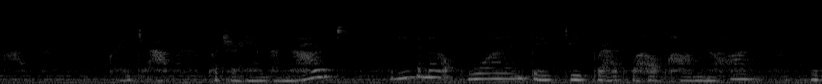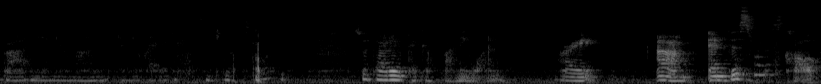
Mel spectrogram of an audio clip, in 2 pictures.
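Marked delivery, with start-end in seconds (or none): 0.1-10.9 soft unvoiced whisper to settle kids; calm whisper. Teacher whispering to children to calm down. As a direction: hush them gently before the story. Calming breath lead-in.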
